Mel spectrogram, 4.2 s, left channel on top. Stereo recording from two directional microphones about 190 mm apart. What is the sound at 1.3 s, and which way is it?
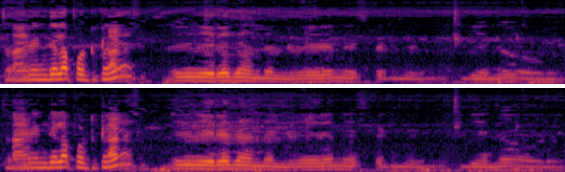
Speech, 20° right (ahead or behind).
